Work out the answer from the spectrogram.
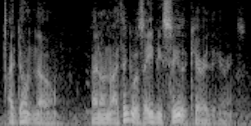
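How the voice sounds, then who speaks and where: A man with a fairly low American voice gives an informal talk. He answers questions thoughtfully and anecdotally, hesitating and pausing as he searches for the right phrase. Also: big pitch swings, a little mellow, slight background noise. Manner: hesitant, thoughtful, anecdotal delivery with long pauses. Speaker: guest speaker and author at a club meeting. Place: indoor club meeting.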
